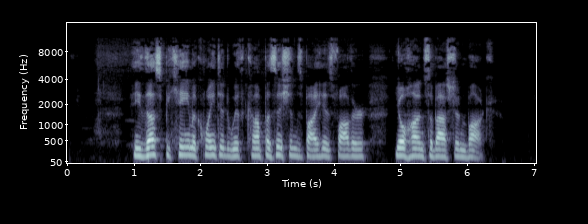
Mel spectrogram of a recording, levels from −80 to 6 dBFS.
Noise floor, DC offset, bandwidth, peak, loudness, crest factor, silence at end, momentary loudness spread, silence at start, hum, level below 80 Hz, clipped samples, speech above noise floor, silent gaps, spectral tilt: -74 dBFS; under 0.1%; 11.5 kHz; 0 dBFS; -18 LUFS; 20 dB; 0.7 s; 10 LU; 1 s; none; -58 dBFS; under 0.1%; 55 dB; none; -4 dB/octave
